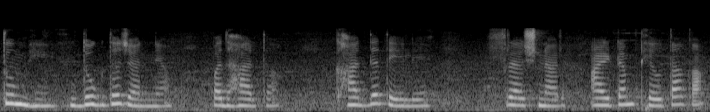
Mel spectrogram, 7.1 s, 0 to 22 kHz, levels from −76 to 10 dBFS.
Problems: constant background noise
